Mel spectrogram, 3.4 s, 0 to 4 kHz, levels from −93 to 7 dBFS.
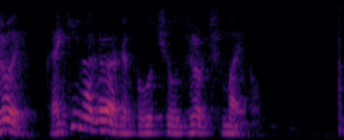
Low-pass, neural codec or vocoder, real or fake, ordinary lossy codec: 3.6 kHz; none; real; AAC, 24 kbps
